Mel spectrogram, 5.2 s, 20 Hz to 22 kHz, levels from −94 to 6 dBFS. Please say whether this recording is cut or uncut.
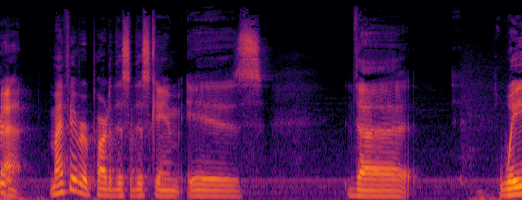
cut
